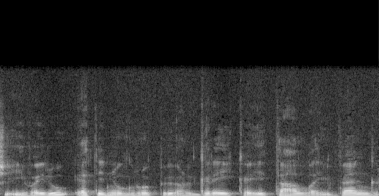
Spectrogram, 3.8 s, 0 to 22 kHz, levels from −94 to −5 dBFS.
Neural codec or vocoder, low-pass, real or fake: none; 14.4 kHz; real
